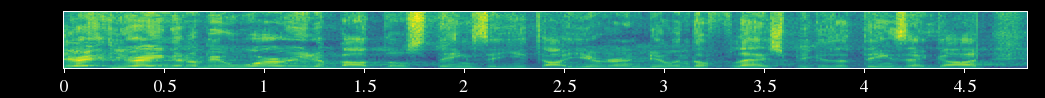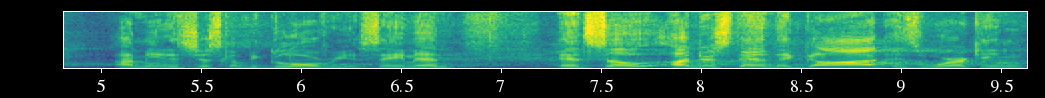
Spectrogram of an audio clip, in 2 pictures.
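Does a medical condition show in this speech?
No.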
